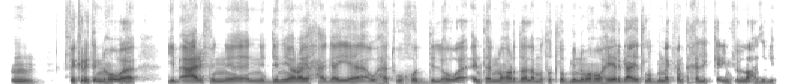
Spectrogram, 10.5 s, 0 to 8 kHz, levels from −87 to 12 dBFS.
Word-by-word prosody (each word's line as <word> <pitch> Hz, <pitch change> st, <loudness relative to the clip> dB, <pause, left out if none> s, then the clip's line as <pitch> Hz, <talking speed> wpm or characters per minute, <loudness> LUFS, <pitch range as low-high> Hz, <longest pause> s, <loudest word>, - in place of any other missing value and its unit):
إمم. 130 Hz, -5 st, -3 dB, 0.3 s
فكرة 160 Hz, -1 st, -1 dB
إن 145 Hz, -1 st, 0 dB
هو 150 Hz, -3 st, +4 dB, 0.4 s
يبقى 130 Hz, +2 st, +3 dB
عارف 170 Hz, -2 st, +5 dB
إن 135 Hz, -1 st, -2 dB
إن 125 Hz, 0 st, -2 dB
الدنيا 135 Hz, +2 st, 0 dB
رايحة، 130 Hz, -2 st, +2 dB
جاية 130 Hz, +2 st, +1 dB
أو -, -, -2 dB
هات 130 Hz, +1 st, -5 dB
وخُد، 135 Hz, 0 st, -4 dB
اللي 125 Hz, -1 st, -4 dB
هو 140 Hz, +1 st, +1 dB
أنت 150 Hz, 0 st, -3 dB
النهاردة 135 Hz, +1 st, +1 dB
لمّا 125 Hz, 0 st, -1 dB
تطلُب 140 Hz, -1 st, -6 dB
منّه، 150 Hz, +2 st, 0 dB
ما 140 Hz, -2 st, +4 dB
هو 135 Hz, -1 st, +2 dB
هيرجع 150 Hz, +5 st, +4 dB
يطلُب 145 Hz, 0 st, -3 dB
منّك، 160 Hz, 0 st, -1 dB
فأنت 160 Hz, -1 st, -6 dB
خلّيك 150 Hz, +3 st, -5 dB
كريم 155 Hz, +2 st, -4 dB
في -, -, -21 dB
اللحظة 140 Hz, 0 st, -1 dB
دي. 130 Hz, -1 st, -11 dB
140 Hz, 185 wpm, -24 LUFS, 130-150 Hz, 0.4 s, عارف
